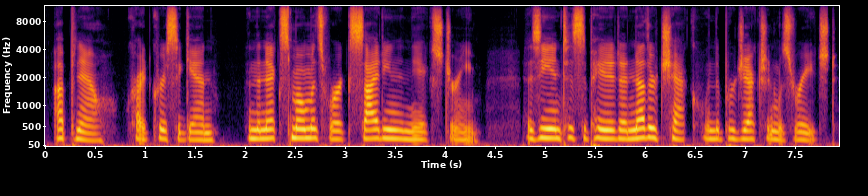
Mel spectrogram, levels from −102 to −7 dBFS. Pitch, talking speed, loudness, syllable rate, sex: 200 Hz, 180 wpm, -20 LUFS, 5.7 syllables/s, female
